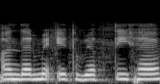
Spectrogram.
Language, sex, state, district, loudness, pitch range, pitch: Hindi, female, Jharkhand, Palamu, -13 LUFS, 235-240 Hz, 235 Hz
